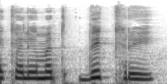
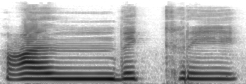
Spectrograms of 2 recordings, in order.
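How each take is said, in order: First: Said in the usual way. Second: عن ذکری very slow, nun hidden into a nasal hum; slow nasal ikhfa on عن ذکری; ikhfa with ghunna. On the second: Shown as a demonstration. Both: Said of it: "نون ساکن کو چھپاتے ہوئے اور غنہ کے ساتھ".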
